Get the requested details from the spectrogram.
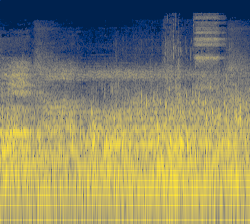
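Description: Water churns and bubbles, muffled underwater.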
